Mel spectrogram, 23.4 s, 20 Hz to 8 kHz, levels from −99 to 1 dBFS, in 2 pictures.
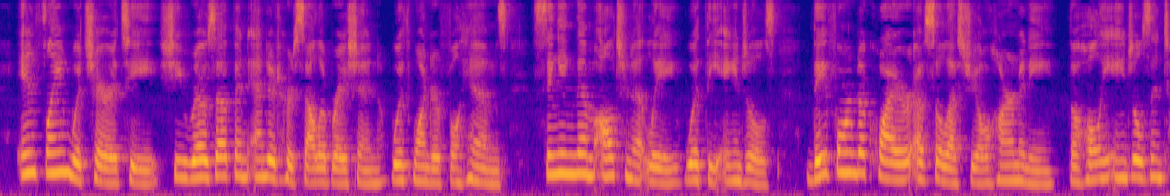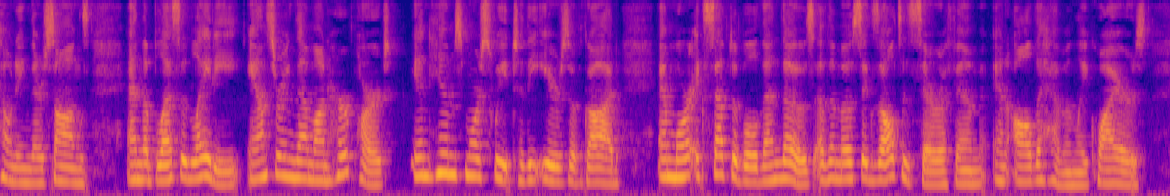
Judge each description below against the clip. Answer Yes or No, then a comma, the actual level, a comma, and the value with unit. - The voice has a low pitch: No, high, 195 Hz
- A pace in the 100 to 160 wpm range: No, average, 170 wpm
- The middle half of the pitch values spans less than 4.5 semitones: No, average, 5.3 semitones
